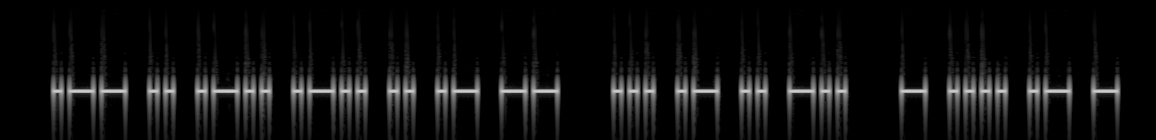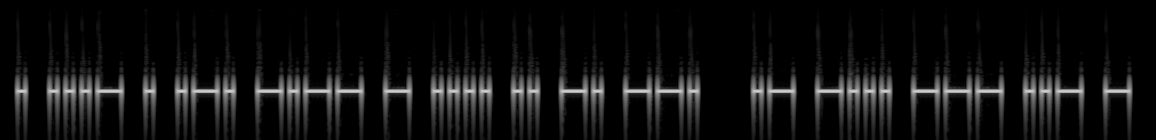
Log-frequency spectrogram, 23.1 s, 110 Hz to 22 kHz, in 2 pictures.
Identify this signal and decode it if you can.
Morse code, heard as a keyed tone, about 15 wpm, 700 Hz. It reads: WILLIAM SAID THAT EVERYTHING ABOUT
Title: Pangram Challenge v2 - 15wpm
